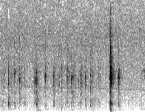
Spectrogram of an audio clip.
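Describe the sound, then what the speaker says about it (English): Faint keystrokes tapping out a name on a computer keyboard, a quiet irregular patter of individual clicks with one sharper stroke near the end, recorded close in a quiet room. "you type in the cadet's name"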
